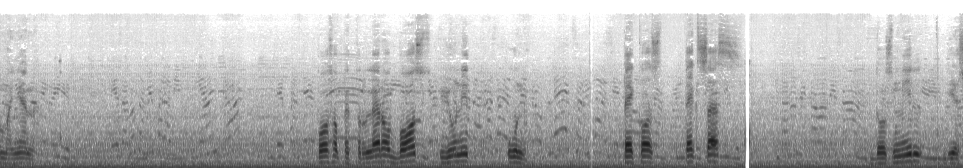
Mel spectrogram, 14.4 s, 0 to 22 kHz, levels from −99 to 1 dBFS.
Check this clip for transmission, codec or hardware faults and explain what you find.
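The compressed stream carries damaged data in five places: 0.88–0.93 s, 4.33–4.37 s, 8.82–8.89 s, 11.15–11.26 s and 14.03–14.07 s. At each point the bytes reaching the decoder are corrupt, so it misreads or rejects those frames and loses sync until it finds a valid frame header again. Each event is a short chirp, squawk, click or hole of 40 to 110 ms, with the longest at 11.15 s.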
